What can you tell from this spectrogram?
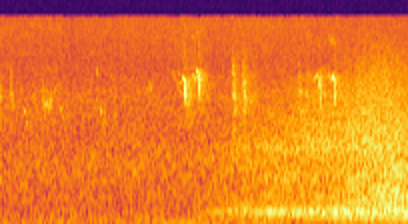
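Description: A few short bird chirps, then a car engine approaching, a steady low hum growing louder from about halfway through.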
